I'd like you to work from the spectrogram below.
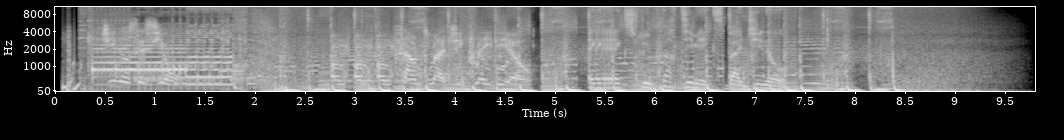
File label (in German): FR Cool; Fremdtake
